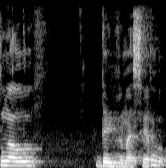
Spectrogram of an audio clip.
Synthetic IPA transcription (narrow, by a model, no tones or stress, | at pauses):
uŋaw | davimaseɾa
